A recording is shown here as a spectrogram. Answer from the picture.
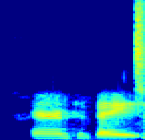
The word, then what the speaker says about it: Tveit: Or how do you say his last name? – Aaron Tveit.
